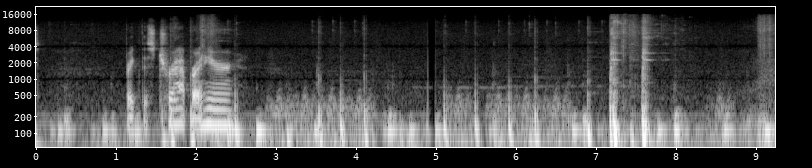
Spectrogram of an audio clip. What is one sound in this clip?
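A pickaxe strikes rock repeatedly in a video game.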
